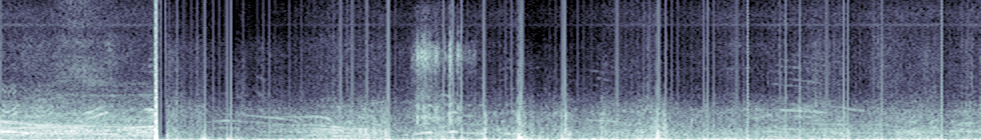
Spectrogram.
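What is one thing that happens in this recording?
Firework stars crackle and pop after a burst.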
